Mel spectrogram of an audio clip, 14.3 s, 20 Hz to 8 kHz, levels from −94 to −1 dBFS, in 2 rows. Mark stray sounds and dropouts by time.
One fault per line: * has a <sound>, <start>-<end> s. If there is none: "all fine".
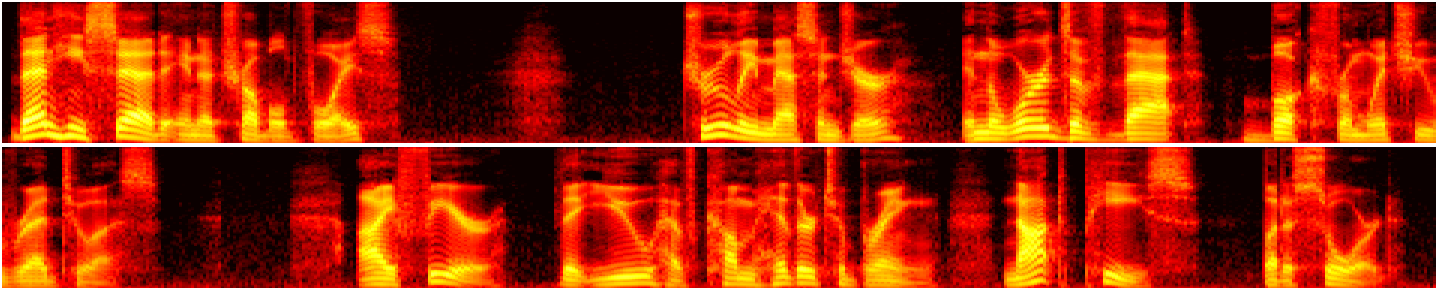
all fine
